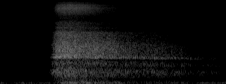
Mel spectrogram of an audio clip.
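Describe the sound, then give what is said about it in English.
One deep breath, taken in and let out: a loud, airy rush that starts abruptly, then thins and fades over about a second and a half, heard on its own. “I want you to breathe it in and exhale.”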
